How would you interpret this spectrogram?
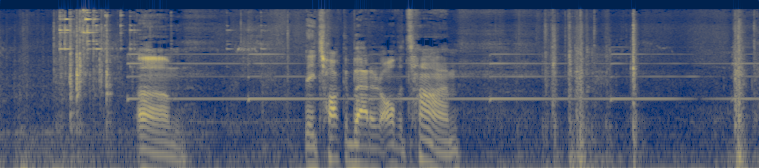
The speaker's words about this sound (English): Excuse me, I'm starting my car, so if you hear the engine going.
